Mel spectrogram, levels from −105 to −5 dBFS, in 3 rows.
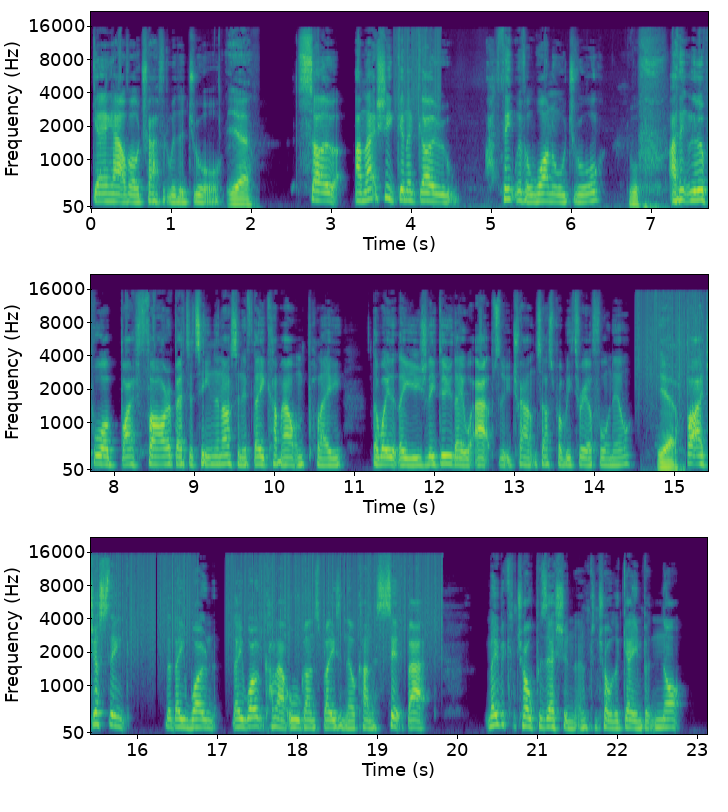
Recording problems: crackling; noticeable; at 4 s, from 15 to 17 s and from 17 to 20 s; 15 dB below the speech

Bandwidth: 15 kHz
